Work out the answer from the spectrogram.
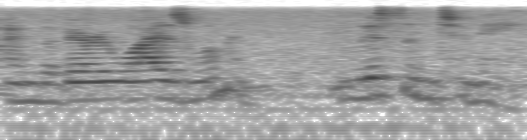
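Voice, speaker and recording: A woman voicing a calm, self-assured wise old woman in a folktale, musing and then giving firm instructions. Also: lowish voice, voice pushed down, close to an everyday voice. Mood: calm, instructing. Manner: hesitant oohs, then firm slow instructions. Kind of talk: oral folktale storytelling. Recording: distant mic, echoey room, dull, faint noise.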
